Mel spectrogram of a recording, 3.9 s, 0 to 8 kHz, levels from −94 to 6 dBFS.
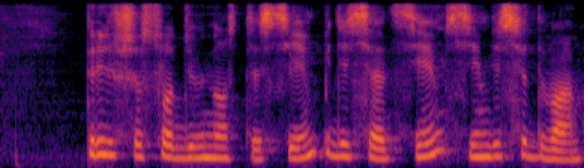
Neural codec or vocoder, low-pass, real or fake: codec, 24 kHz, 6 kbps, HILCodec; 7.2 kHz; fake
